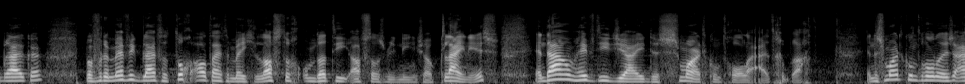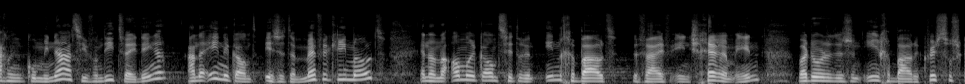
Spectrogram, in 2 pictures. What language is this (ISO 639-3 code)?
nld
